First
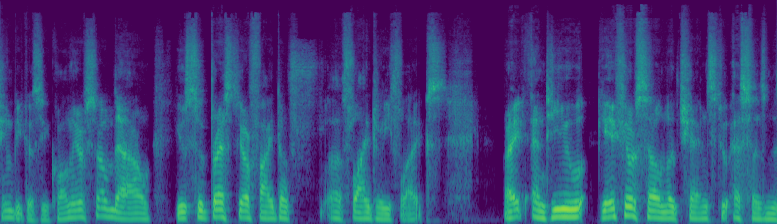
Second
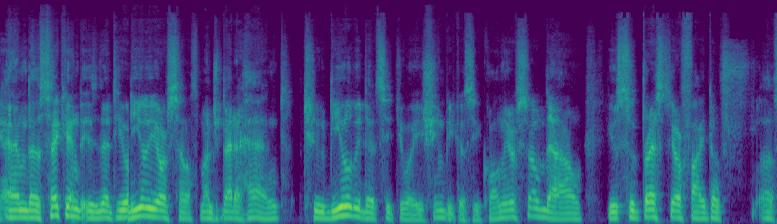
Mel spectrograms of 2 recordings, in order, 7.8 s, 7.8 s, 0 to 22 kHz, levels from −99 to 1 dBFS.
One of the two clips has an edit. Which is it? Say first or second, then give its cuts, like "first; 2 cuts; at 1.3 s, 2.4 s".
second; 2 cuts; at 1.3 s, 3.0 s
